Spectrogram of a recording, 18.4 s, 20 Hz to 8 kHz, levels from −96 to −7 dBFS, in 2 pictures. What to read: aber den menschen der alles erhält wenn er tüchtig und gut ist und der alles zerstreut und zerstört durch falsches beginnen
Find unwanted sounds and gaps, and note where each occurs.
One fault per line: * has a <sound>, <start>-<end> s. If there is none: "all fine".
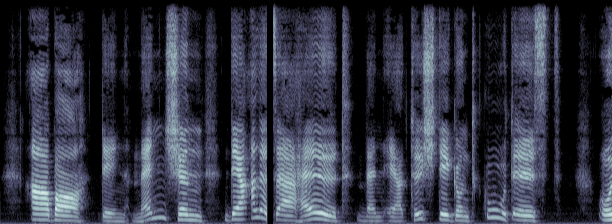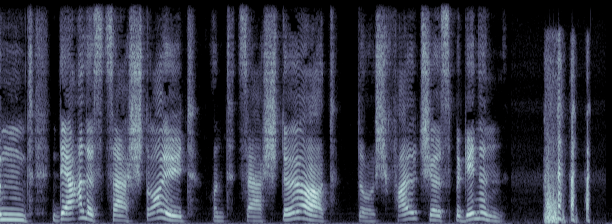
* has a dropout, 4.0-4.1 s
* has a laugh, 17.3-18.0 s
